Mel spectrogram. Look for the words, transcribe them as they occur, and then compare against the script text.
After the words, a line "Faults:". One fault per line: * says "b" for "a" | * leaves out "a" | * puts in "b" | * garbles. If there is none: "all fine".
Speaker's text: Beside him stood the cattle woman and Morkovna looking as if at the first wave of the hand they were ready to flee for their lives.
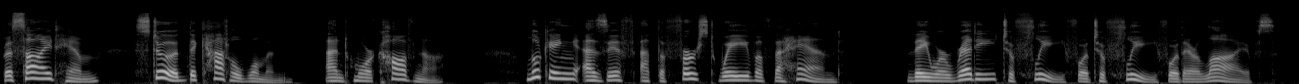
Beside him stood the cattle woman and Morkovna looking as if at the first wave of the hand they were ready to flee for to flee for their lives.
Faults:
* puts in "to flee for"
